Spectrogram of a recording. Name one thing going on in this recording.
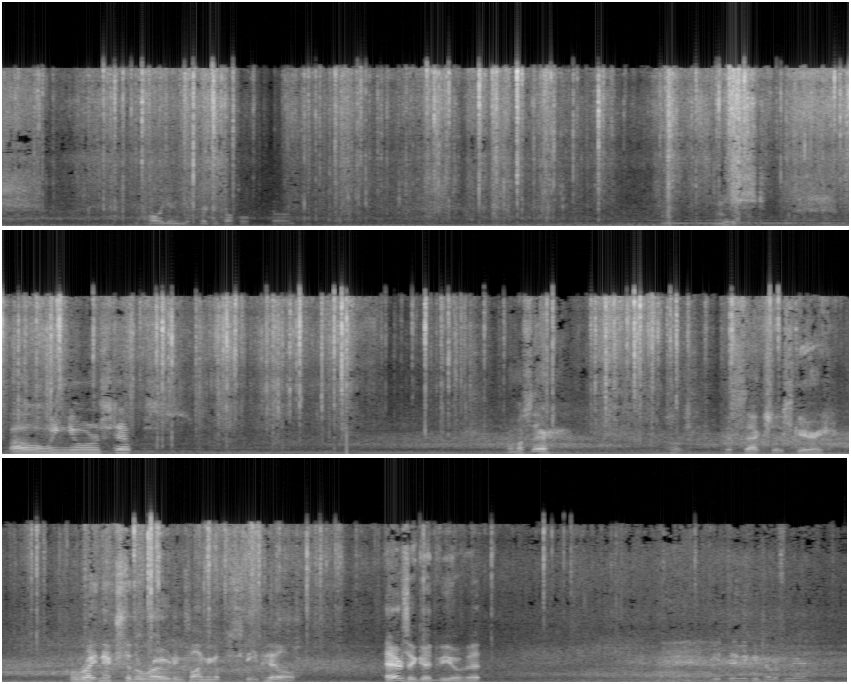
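Footsteps swish and rustle through tall grass and weeds.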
